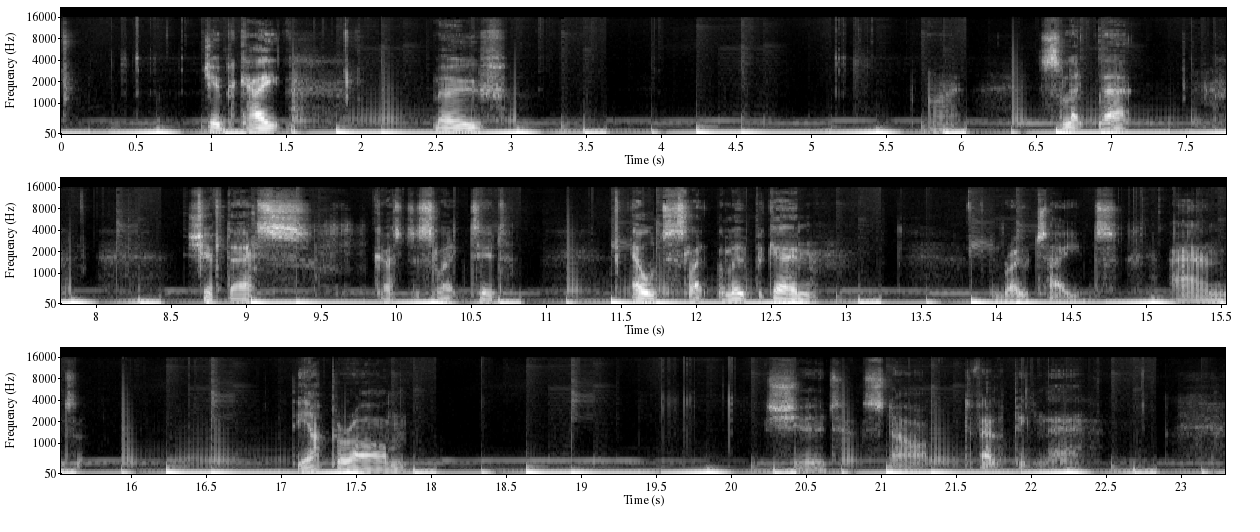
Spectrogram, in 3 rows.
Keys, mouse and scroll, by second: 1.9 g, 6.8 click, 8.7 shift+s, 11.4 l, 13.8 r, 17.0 scroll down 4, 17.8-22.0 middle drag, 22.7 KP_3.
